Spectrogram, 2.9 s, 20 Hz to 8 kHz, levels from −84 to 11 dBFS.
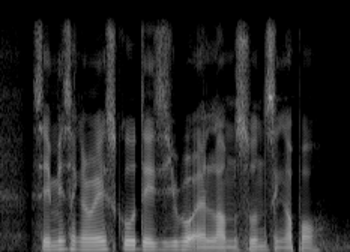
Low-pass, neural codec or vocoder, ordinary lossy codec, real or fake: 7.2 kHz; vocoder, 44.1 kHz, 128 mel bands every 512 samples, BigVGAN v2; none; fake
